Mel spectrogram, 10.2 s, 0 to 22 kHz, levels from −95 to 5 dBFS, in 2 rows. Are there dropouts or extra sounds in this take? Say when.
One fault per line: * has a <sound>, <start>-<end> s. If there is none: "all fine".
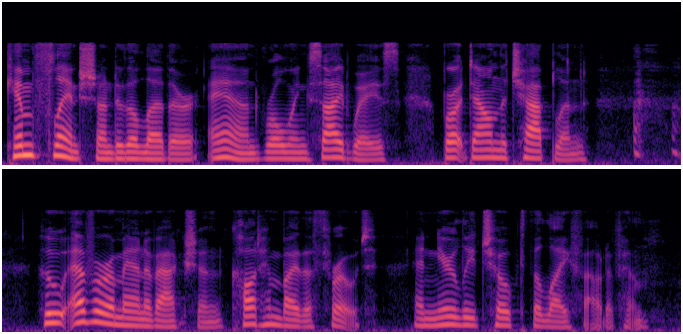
* has a laugh, 4.7-5.1 s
